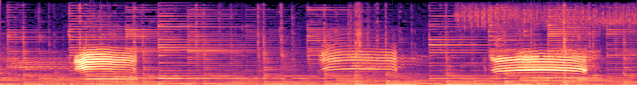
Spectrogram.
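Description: Sheep bleating three times, about two seconds apart, the last call the longest, over background music with steady held tones.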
